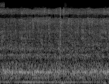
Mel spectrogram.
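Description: Onion and spice paste frying in a pan for a Bengali dish, a steady broadband hiss and crackle of oil held evenly throughout, alone with no voices.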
